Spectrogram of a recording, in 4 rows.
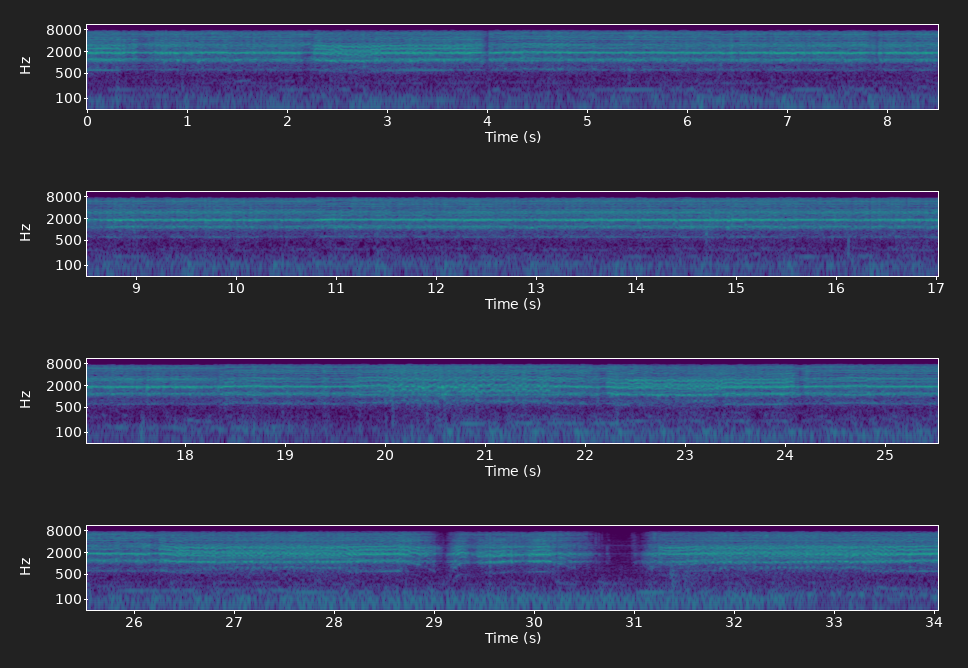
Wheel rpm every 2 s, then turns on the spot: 160, 160, 160, 160, 160, 160, 160, 160, 160, 160, 160, 160, 160, 160, 120, 80, 160.
none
